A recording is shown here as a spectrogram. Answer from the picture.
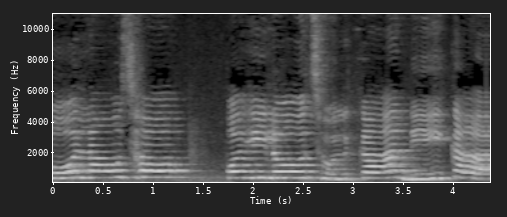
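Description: A woman singing lines of a Nepali poem to a simple melody, holding the notes, with a short break about a second and a half in.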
